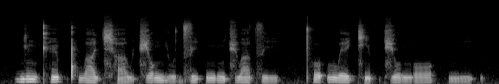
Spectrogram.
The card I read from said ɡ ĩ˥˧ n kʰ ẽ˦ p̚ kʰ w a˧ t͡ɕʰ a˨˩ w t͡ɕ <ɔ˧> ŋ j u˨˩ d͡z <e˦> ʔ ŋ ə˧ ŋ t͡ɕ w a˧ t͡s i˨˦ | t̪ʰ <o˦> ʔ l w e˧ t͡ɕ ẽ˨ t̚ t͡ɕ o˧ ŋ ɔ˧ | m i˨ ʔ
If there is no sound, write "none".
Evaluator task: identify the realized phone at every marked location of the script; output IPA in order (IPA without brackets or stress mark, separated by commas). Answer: ɔ˥˧, i˦, o˦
